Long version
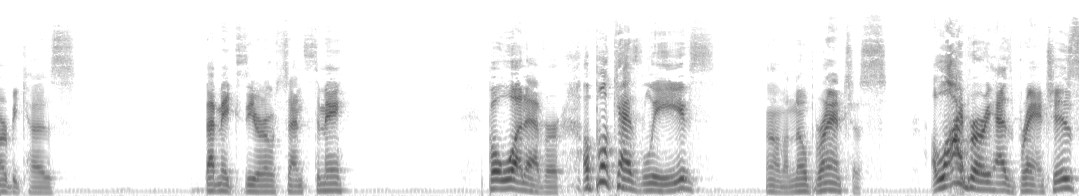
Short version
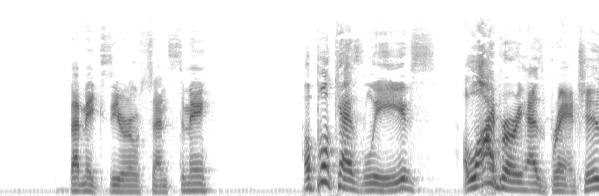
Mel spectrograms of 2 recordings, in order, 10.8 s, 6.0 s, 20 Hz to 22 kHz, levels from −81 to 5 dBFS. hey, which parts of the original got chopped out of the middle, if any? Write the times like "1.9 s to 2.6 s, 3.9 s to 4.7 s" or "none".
4.4 s to 5.8 s, 7.3 s to 9.2 s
